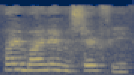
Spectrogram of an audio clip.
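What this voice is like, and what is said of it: Child's put-on British accent. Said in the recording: “She's been practicing a new accent. I think it's pretty good. ... this is my British accent”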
